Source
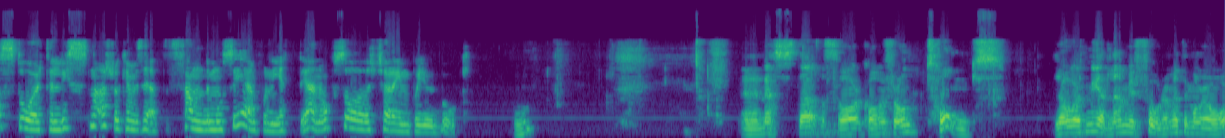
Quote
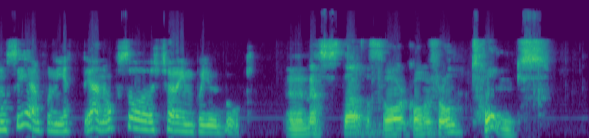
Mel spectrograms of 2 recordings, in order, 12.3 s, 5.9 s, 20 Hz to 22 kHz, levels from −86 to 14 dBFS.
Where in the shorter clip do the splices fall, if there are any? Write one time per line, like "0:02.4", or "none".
0:02.8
